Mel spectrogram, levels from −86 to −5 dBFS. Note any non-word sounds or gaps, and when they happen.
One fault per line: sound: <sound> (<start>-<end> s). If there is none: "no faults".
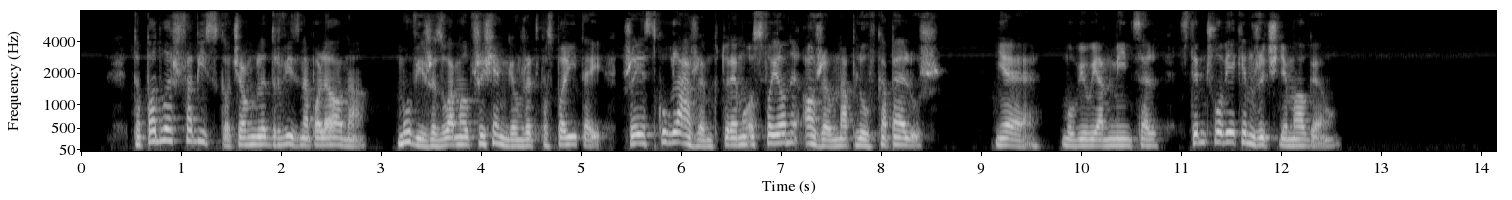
no faults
